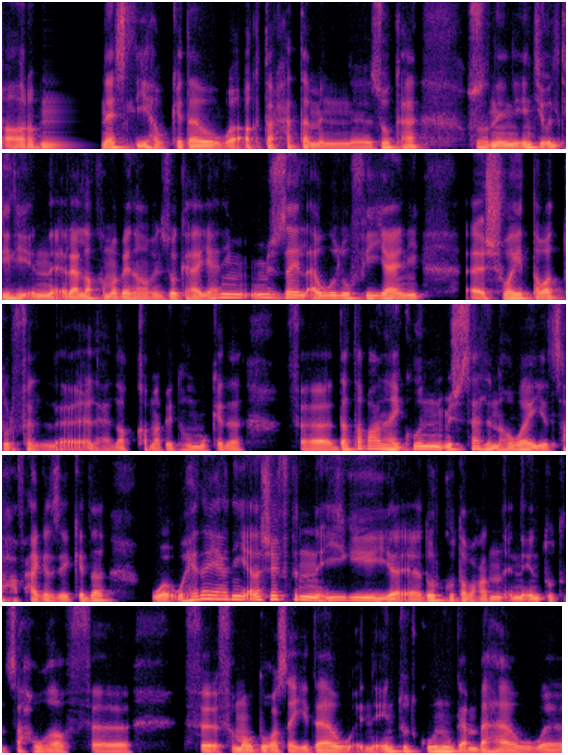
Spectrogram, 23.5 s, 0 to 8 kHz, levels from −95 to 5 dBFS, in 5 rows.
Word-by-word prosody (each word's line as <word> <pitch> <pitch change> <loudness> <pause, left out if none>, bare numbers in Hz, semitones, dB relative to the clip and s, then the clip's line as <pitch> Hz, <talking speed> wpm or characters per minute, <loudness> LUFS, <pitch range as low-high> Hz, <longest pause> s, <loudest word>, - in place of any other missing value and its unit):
أقرَب 120 -4 -1 0.3
ناس 120 0 +1
ليها 110 0 +2
وكده 105 +2 +2
وأكتر 95 -6 0
حتّى 110 0 -3
من 80 -3 -1
زوجها، 110 +4 0 0.4
خصوصًا 115 -2 -2
إن 95 -3 +5
أنتِ 120 +5 +3
قُلتِ 110 +1 0
لي 115 -4 +1
إن 95 -1 +2
العلاقة 100 +8 +1
ما 100 - +2
بينها 100 0 +1
وما 90 - -2
بين 85 - -3
زوجها 95 +1 0
يعني 140 - +1
م 165 -1 -1
مش 165 -1 -1
زي 155 0 +3
الأول 135 -1 +1
وفيه 130 +1 0
يعني 105 -2 +3 0.4
آآ - - +3
شوية 120 0 +3
توتُّر 105 +2 0
في 105 - -7
ال 80 -3 -6 0.2
العلاقة 80 +2 -8
ما - - -4
بينهم 90 +1 -4
وكده، 95 +3 -4 0.3
فده 80 +8 0
طبعًا 150 0 0
هيكون 140 +7 +3
مش 125 -1 +2
سهل 140 -3 -1
إن 105 -2 +2
هو 110 +3 +1
ينصحها 100 0 -1
في - - -18
حاجة 100 +1 -1
زي 90 -2 -2
كده، 120 +7 0 0.4
و 100 - +3
وهنا 160 - +1
يعني 185 -3 +1
أنا - - +3
شايف 185 +2 -2
إن 155 -4 +4
ييجي 135 -4 +2 0.2
دوركم 120 -1 +2
طبعًا 100 -2 -2 0.2
إن 90 0 +1
أنتم 100 +1 -1
تنصحوها 95 +2 -4
في 80 -4 -2 0.5
في - - 0
في 95 - -7
موضوع 95 +2 +2
زي 85 -3 -2
ده 95 +2 +2
وإن 90 -3 -2
أنتم 120 +1 +1
تكونوا 120 0 +3
جنبها 100 +1 0
و 95 -2 -2
105 Hz, 180 wpm, -22 LUFS, 95-120 Hz, 0.5 s, إن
